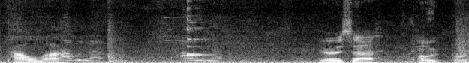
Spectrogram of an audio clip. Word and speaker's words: Paola: They pronounce her name Paula.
